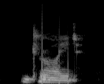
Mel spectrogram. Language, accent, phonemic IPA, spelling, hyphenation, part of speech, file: English, Southern England, /dɹɔɪ̯d/, droid, droid, noun, LL-Q1860 (eng)-droid.wav
- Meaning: A robot, especially one made with some physical resemblance to a human (an android)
